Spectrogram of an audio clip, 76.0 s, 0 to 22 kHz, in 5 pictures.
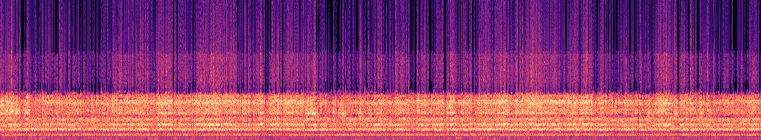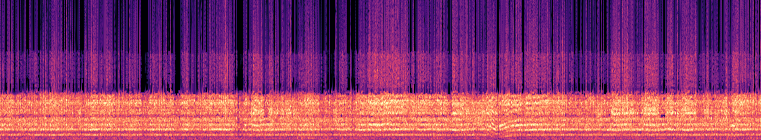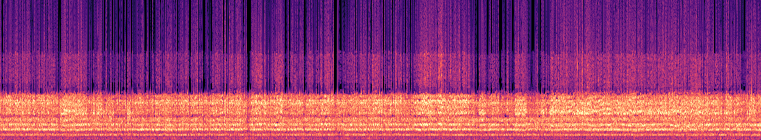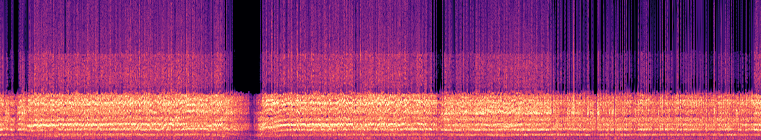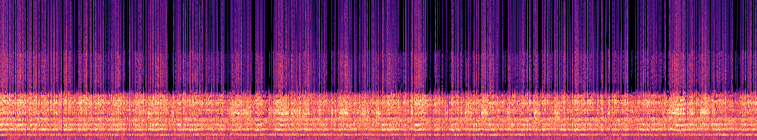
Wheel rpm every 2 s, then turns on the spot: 230, 230, 230, 230, 230, 230, 230, 230, 240, 230, 230, 230, 200, 230, 230, 230, 230, 240, 230, 230, 220, 220, 220, 200, 210, 140, 210, 220, 230, 230, 230, 230, 230, 230, 230, 230, 230, 230.
none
